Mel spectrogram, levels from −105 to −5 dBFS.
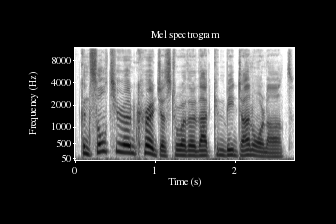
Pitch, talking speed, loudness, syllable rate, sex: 165 Hz, 285 wpm, -17 LUFS, 6.5 syllables/s, male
